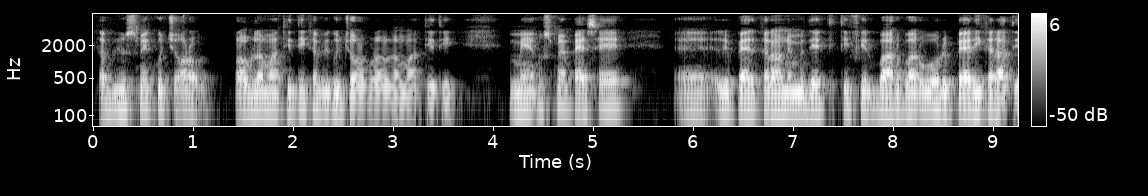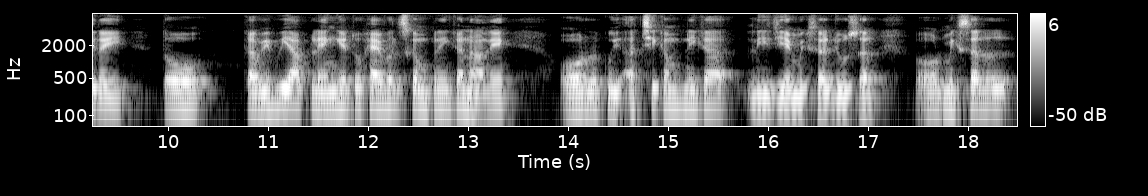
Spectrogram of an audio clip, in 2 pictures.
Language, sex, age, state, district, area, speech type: Urdu, female, 30-45, Delhi, Central Delhi, urban, spontaneous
